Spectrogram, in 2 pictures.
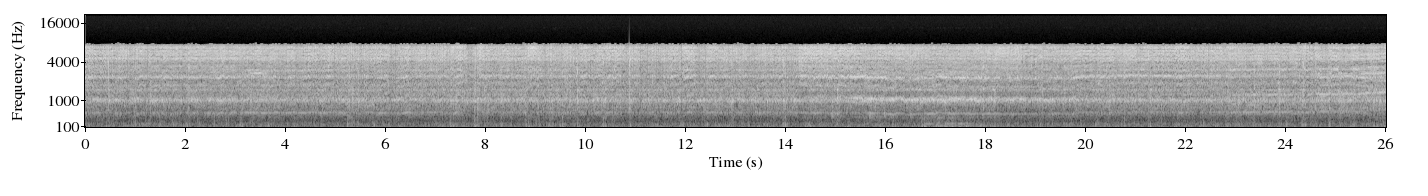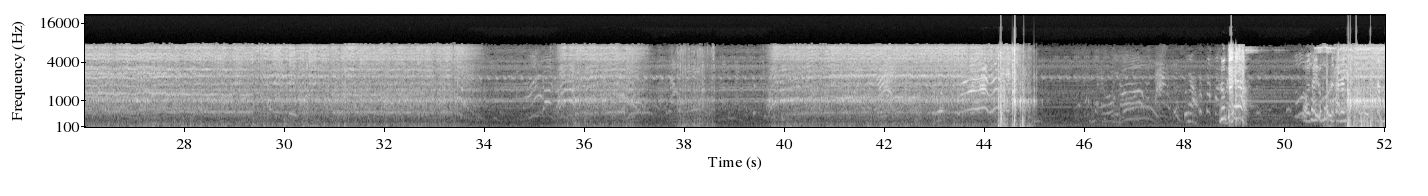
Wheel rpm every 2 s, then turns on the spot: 150, 150, 160, 160, 160, 160, 160, 160, 140, 140, 160, 160, 160, 160, 170, 160, 140, 20, 90, 10, 110, 160, 100, 0, 0, 50.
none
